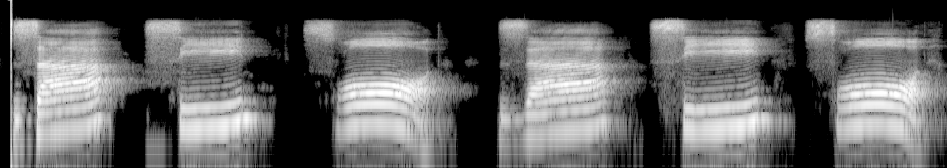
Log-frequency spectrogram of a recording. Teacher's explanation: हमारे यानी जुबान की नोक और अगले तमाम दांत जो हैं वो जब मिलते हैं तो ये 3 हरूफ अदा होते हैं। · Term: सीटी वाले हरूफ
